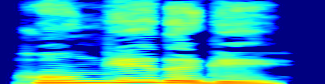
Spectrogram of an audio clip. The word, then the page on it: ಹೊಂಗೇದಗೆ: Kannada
